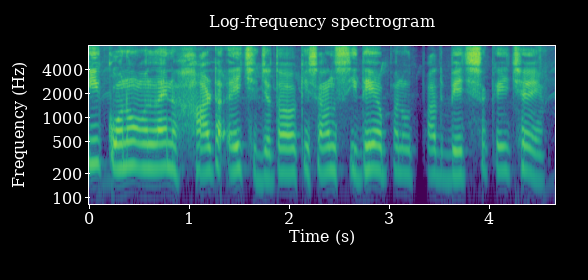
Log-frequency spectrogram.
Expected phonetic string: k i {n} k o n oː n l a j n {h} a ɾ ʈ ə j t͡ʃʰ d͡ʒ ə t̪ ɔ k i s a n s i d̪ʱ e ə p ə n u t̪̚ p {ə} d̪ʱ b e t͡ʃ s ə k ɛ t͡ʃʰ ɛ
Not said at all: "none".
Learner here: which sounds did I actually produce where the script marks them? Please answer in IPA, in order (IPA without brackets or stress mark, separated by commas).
none, h, a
